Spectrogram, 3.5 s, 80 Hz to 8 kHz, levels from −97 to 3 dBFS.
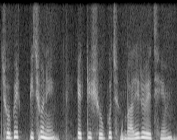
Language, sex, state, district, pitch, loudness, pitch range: Bengali, female, West Bengal, Alipurduar, 240 Hz, -15 LUFS, 225-255 Hz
